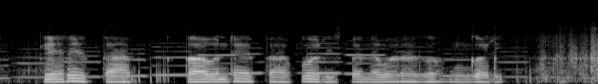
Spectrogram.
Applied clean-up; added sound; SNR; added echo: none; Wind instrument, woodwind instrument; 13 dB; none.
